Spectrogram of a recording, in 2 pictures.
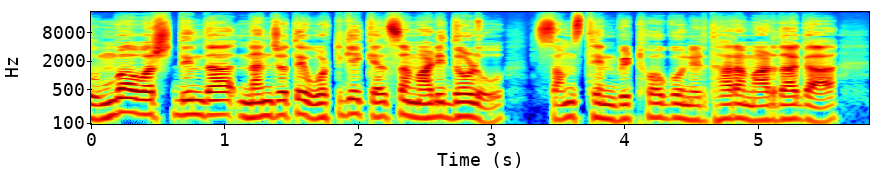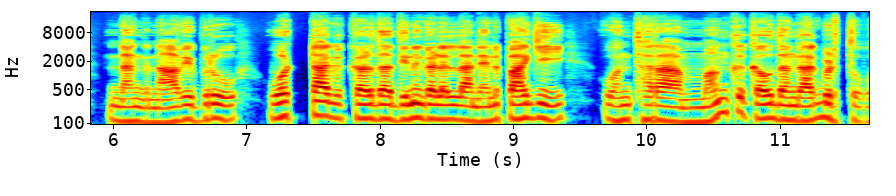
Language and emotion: Kannada, sad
